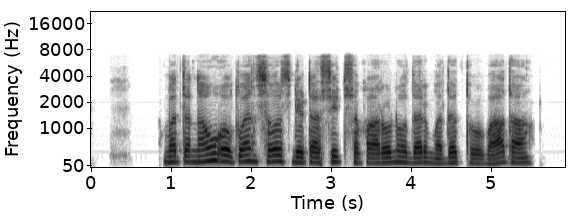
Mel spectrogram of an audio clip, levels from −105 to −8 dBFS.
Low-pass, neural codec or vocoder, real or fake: 7.2 kHz; codec, 16 kHz, 16 kbps, FunCodec, trained on Chinese and English, 50 frames a second; fake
